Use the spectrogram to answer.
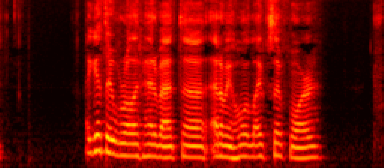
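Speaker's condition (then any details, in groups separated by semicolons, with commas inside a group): Cerebral palsy; speaks fast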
